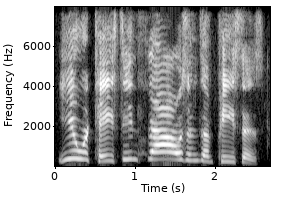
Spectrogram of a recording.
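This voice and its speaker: A man playing a shrill, scolding factory boss. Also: slow, no room sound, clean studio sound, exaggerated voice. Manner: high, sharp and scolding. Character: boss of a candy factory, stern and exasperated.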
